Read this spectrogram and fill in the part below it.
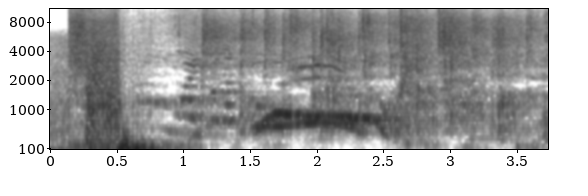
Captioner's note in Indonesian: suara orang bersorak dan bertepuk tangan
